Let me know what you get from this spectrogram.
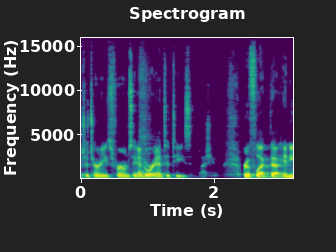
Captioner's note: board Member sneezing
